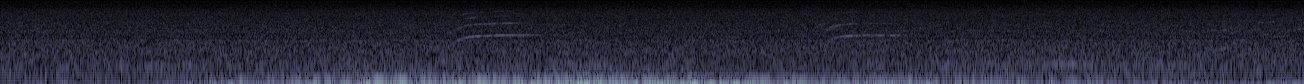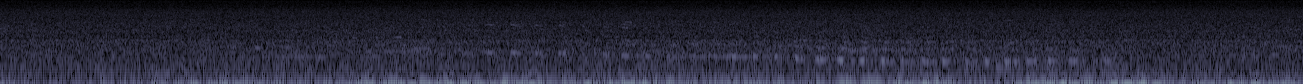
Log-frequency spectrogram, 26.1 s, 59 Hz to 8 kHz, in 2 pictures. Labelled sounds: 4.6	5.3	humpback whale, 0.80 to 2.1 kHz
8.2	8.9	humpback whale, 0.80 to 2.0 kHz

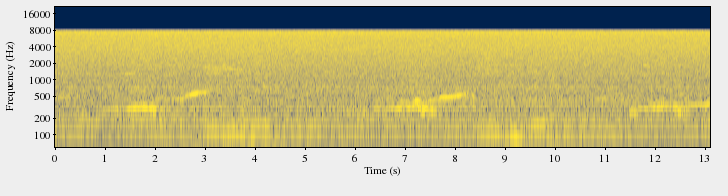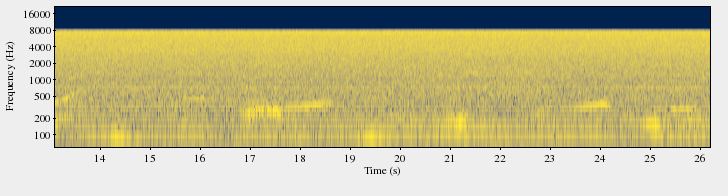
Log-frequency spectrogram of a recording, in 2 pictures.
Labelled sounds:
3.3	3.7	humpback whale, 1.5 to 1.7 kHz
21.3	21.6	humpback whale, 1.3 to 1.5 kHz

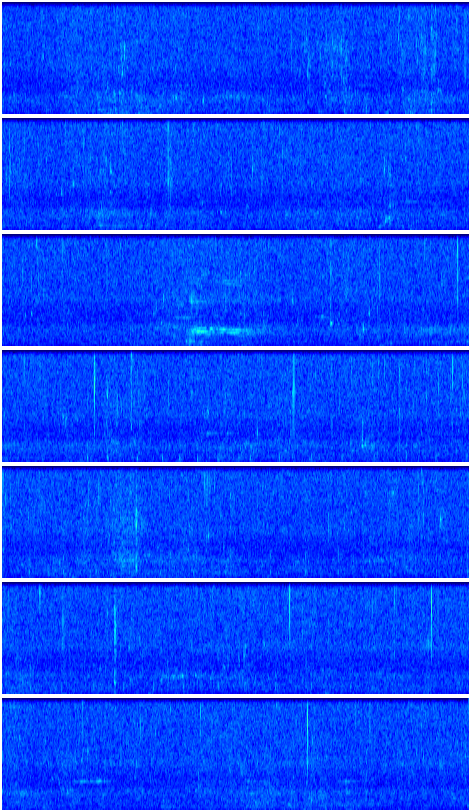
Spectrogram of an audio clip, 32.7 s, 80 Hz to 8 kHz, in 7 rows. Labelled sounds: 11.2	11.8	killer whale, southern resident, J pod, call S04, 0.12 to 5.4 kHz

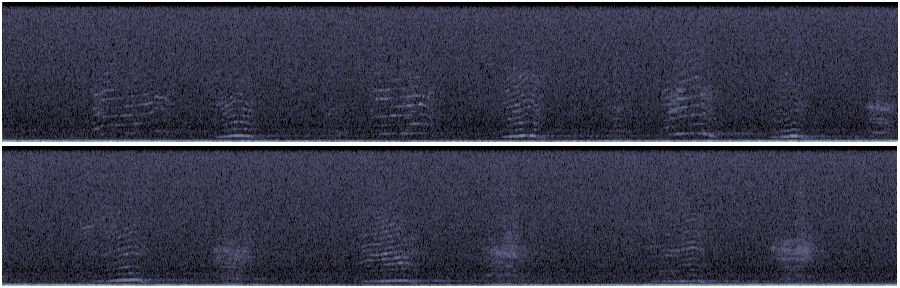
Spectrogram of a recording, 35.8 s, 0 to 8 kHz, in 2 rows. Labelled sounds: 1.8	3.3	humpback whale, 0.80 to 3.0 kHz
4.4	5.0	humpback whale, 0.93 to 2.4 kHz
7.4	8.5	humpback whale, 0.99 to 3.1 kHz
10.1	10.7	humpback whale, 0.99 to 2.5 kHz
13.3	14.1	humpback whale, 0.99 to 2.8 kHz
15.6	15.9	humpback whale, 0.96 to 1.2 kHz
17.3	17.6	humpback whale, 1.9 to 2.2 kHz
19.5	19.8	humpback whale, 3.2 to 3.5 kHz
20.2	20.6	humpback whale, 0.96 to 2.0 kHz
22.5	22.8	humpback whale, 1.5 to 2.1 kHz
25.0	26.1	humpback whale, 1.2 to 2.5 kHz
27.7	28.1	humpback whale, 1.6 to 2.2 kHz
31.1	31.9	humpback whale, 2.0 to 2.3 kHz
33.3	33.8	humpback whale, 1.5 to 2.7 kHz

